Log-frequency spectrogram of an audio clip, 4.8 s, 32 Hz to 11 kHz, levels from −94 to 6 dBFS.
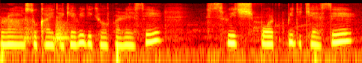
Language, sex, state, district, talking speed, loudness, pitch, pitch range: Nagamese, female, Nagaland, Kohima, 150 wpm, -14 LUFS, 190 Hz, 180-215 Hz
